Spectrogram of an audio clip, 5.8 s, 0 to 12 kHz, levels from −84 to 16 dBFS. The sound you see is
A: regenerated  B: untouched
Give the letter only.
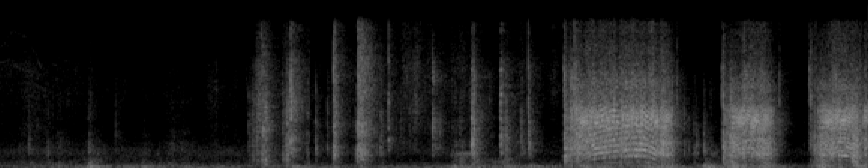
B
